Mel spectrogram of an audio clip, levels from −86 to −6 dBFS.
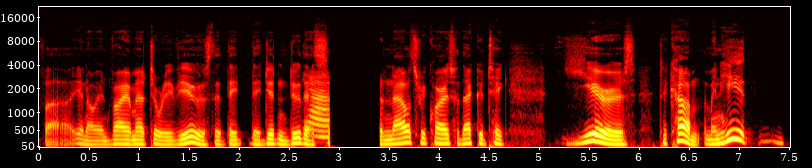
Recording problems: audio cutting out; at 3 s for 0.5 s

